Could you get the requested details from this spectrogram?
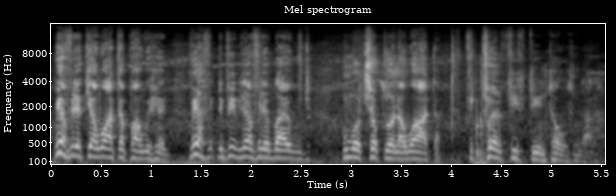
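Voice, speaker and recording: A man talks very fast with lively intonation and a fairly high pitch, over noticeable background noise. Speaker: local resident. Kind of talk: impassioned complaint to vlogger. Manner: animated.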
